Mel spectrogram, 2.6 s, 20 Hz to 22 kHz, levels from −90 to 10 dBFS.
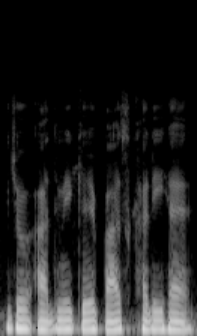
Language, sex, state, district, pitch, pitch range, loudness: Hindi, male, Bihar, Patna, 105 Hz, 100-110 Hz, -13 LUFS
